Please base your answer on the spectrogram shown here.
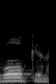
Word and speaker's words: Wolken: Recently, there was an article in USA Today written by Dan Wolken, I think is how you pronounce it, W-O-L-K-E-N.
